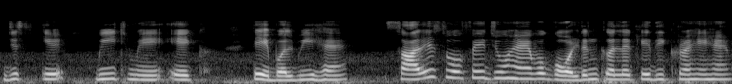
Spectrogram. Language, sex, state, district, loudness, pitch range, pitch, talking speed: Hindi, female, Punjab, Pathankot, -17 LUFS, 220-255 Hz, 235 Hz, 145 wpm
